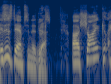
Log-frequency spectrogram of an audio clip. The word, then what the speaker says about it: Damson Idris: Brad Pitt and uh uh, how do you pronounce his name?" Damson Idris. It is Damson Idris.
